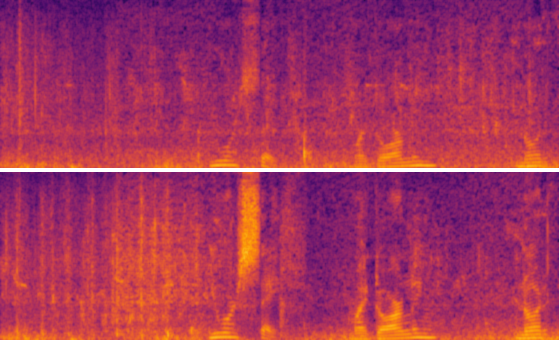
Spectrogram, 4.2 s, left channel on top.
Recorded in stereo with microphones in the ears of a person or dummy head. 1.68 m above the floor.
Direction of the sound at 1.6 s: 75° right (ahead or behind).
